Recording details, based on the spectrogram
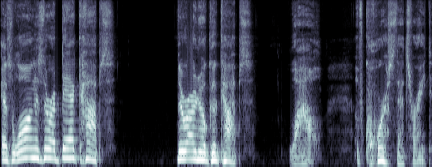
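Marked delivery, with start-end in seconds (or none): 0.0-3.8 play-acted, high-pitched, called-out shout. Retelling what an arrested kid on TV shouted: imitating someone shouting. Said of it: "And then he shouts".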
